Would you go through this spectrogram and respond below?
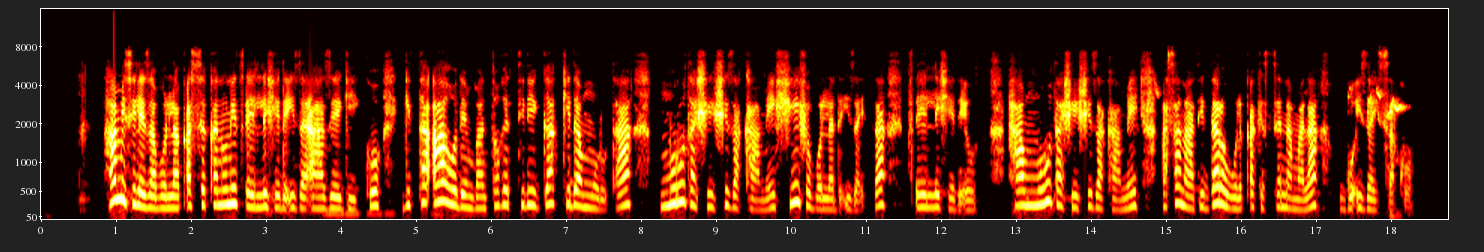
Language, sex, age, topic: Gamo, female, 18-24, agriculture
